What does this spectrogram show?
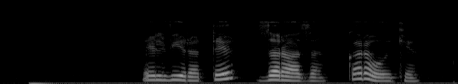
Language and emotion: Russian, neutral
